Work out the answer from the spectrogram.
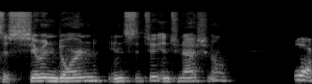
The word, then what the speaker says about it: Sirindhorn: Is it pronounced the Sirindhorn Institute International? Yeah, Sirindhorn International.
